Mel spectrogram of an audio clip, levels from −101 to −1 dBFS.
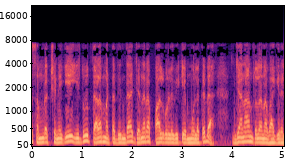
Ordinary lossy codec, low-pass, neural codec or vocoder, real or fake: none; 7.2 kHz; vocoder, 44.1 kHz, 128 mel bands every 512 samples, BigVGAN v2; fake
